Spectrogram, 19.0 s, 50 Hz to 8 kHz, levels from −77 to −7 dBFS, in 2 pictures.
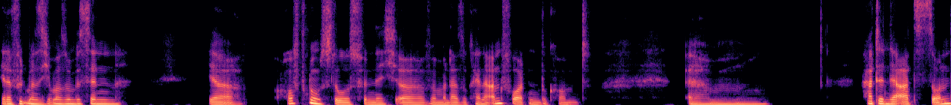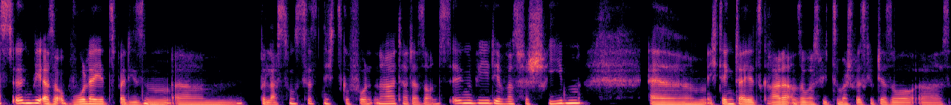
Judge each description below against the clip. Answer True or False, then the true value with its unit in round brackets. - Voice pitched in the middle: True (150 Hz)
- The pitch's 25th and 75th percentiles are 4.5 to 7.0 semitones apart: False (2.6 semitones)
